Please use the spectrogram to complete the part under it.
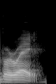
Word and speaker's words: Bere: Doru Bere, yes.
